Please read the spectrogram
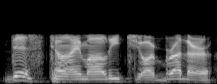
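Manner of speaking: deep troll voice. A narrator's reading. Troll replies.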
